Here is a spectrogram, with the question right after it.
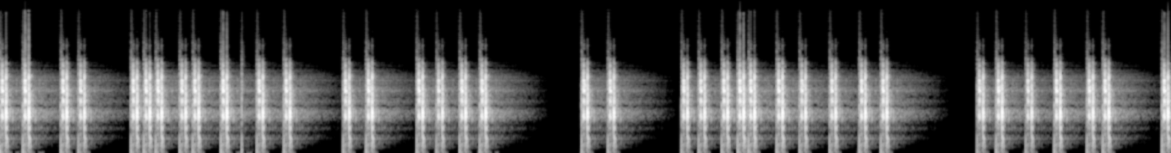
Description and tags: Virtual Keyboard Types
Sound of virtual typing
digital, keyboard, taps, typing, virtual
